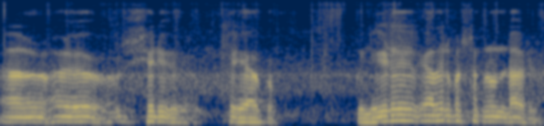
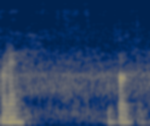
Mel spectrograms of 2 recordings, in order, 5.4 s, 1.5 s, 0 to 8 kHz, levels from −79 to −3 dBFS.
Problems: background sounds at intervals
